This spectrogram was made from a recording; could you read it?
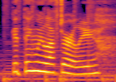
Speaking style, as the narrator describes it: I sighed

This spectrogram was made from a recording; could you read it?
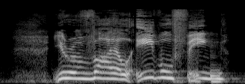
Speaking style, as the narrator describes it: the woman yelled

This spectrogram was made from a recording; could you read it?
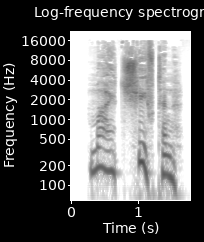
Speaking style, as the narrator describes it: breathed

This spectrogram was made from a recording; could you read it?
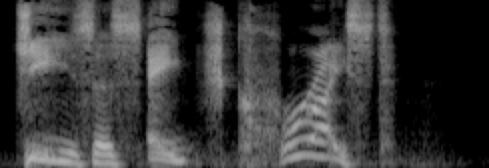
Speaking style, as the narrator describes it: a voice as loud as God's exclaimed

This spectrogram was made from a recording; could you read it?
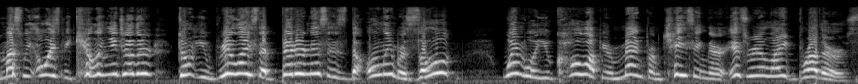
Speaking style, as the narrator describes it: Abner shouted down to Joab

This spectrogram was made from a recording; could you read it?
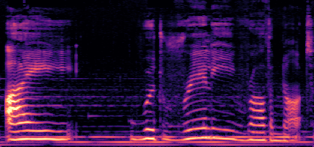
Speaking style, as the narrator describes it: Kaelin replied slowly

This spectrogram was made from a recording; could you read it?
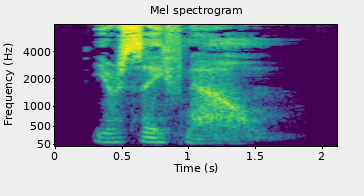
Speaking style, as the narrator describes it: he whispered

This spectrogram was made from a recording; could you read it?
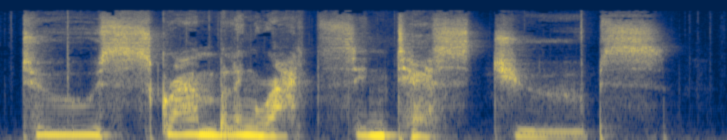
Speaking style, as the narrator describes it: Googe hissed a half laugh

